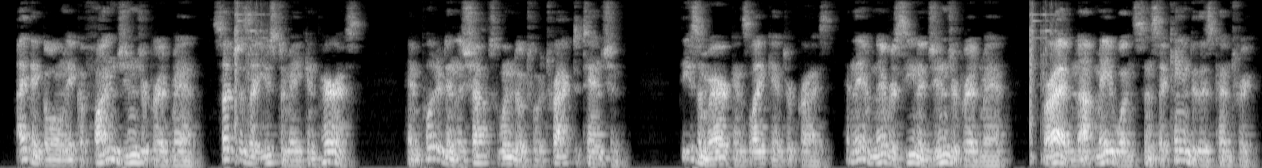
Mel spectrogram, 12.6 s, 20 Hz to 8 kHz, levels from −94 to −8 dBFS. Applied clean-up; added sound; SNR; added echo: none; Cutlery, silverware; 17 dB; reverberation time 0.2 s.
